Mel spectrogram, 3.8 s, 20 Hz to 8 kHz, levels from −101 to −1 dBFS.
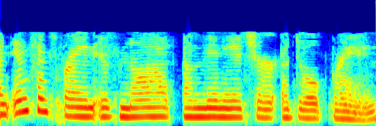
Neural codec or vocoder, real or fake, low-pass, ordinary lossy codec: codec, 44.1 kHz, 3.4 kbps, Pupu-Codec; fake; 7.2 kHz; AAC, 16 kbps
